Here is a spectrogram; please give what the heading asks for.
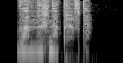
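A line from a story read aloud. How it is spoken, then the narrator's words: Tense trembling whisper. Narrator (Russian): прошептала, сжимая трясущиеся пальцы в кулаки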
